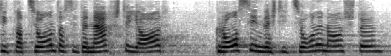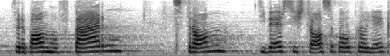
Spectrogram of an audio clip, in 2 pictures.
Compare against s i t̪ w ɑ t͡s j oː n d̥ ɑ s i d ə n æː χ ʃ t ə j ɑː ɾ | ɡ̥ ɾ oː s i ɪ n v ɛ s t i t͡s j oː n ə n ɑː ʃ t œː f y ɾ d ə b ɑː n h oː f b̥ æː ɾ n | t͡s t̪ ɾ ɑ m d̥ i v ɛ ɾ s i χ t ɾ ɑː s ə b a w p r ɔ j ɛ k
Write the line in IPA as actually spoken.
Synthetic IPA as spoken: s i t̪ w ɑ t͡s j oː n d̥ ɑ s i d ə n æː χ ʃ t ə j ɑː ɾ | ɡ̥ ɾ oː s i ɪ n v ɛ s t i t͡s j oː n ə n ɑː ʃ t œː f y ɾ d ə b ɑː n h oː f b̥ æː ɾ n | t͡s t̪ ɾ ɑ m d̥ i v ɛ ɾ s i ʃ t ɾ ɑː s ə b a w p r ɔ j ɛ k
